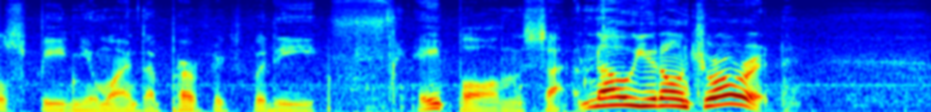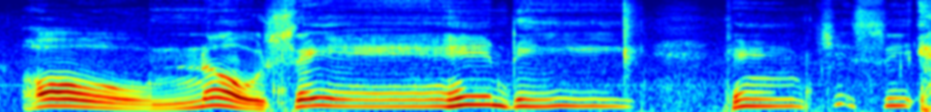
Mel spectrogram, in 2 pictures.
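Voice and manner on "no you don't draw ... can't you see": high, loud cry of dismay at the shot; dismayed outcry. Real, not acted. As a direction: wince out loud as she misses. Commentator reacts to a missed shot.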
